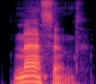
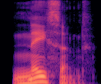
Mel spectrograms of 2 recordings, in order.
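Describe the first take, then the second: First: The first vowel is a short A sound. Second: The first vowel is a long A sound.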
